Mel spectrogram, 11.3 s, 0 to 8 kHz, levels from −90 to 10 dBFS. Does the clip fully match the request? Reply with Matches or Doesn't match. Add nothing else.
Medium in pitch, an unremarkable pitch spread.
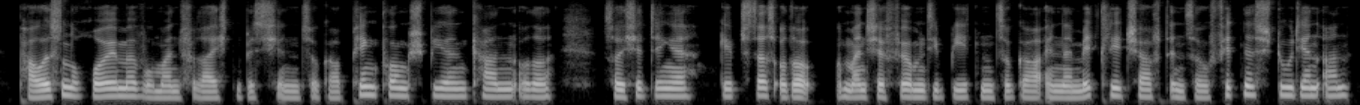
Matches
